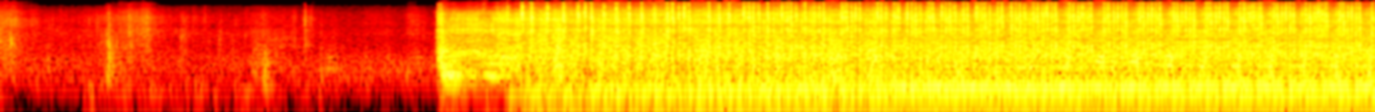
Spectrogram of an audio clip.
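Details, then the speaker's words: Buggy woken from winter storage, after cleaning the spark plugs and setting the points: engine catches at once and settles into a steady, even idle with no misses or knocks; sounds good. "you have much of a difference that means oh baby that sounds pretty good"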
